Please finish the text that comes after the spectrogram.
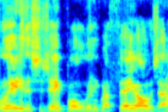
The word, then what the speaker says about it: Graffeo: This gorgeous young lady, this is April Lynn Graffeo. Is that how you say it? Graffeo.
